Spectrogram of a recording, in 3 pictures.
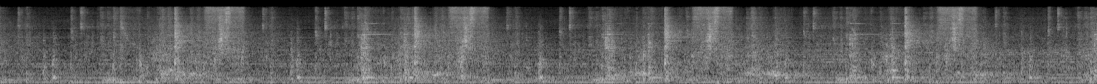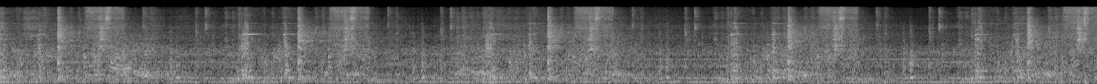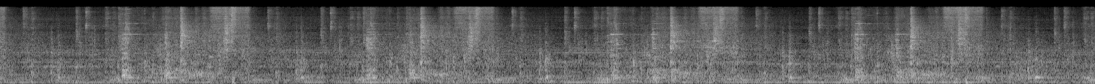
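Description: Rotary premade-pouch packing machine running: a steady hum under a repeating cycle of short hissing bursts, roughly one a second, as it fills and seals popcorn pouches.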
